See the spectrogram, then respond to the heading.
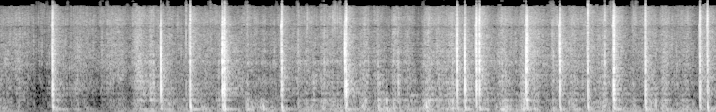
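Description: Hands scrunch a clear plastic bubble wrap sheet, popping its bubbles. About nineteen sharp, bright pops cut through a steady crinkling rustle of the film. Each pop dies away almost instantly.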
